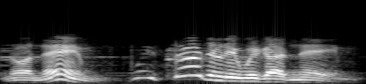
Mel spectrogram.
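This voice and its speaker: Brisk ship's captain, expressive pitch swings, patronizing authority, old radio play, narrow-band recording. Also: male voice. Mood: dismissive. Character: dismissive, slyly smooth-talking ship's captain, commanding. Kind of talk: 1940s radio drama acting. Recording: tinny 1940s radio recording, music traces.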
